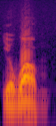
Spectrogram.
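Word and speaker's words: יום: And in the Hebrew it is pronounced yawam. All right, yawam. Yah, Wah, and Ma, yawam. Why and Ma are connected.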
